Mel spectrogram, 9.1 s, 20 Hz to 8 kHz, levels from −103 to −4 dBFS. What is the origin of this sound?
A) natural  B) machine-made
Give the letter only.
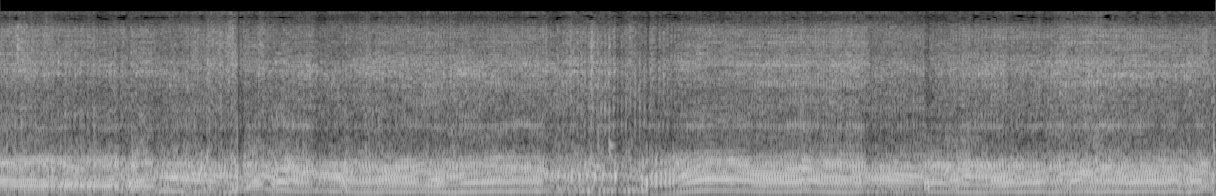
A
